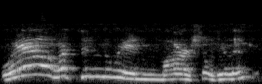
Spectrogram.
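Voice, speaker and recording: An actress playing a wry, teasing older saloon keeper in an old-time radio western, brassy and familiar. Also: female voice, sits high, big pitch swings, unhurried, a little hiss or hum. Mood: teasing, hearty. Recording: dull, lo-fi old radio recording.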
